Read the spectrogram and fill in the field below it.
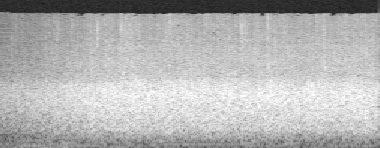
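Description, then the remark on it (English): Sustained applause from a large crowd in the House chamber, a dense wash of many hands clapping that swells in the first second and then holds steady and loud throughout, with no voices standing out. “Don't clap for him.”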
